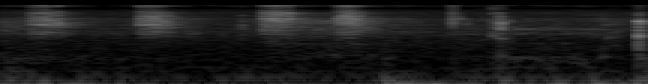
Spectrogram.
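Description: Computer mouse scroll wheel clicking through its notches: a quick, uneven run of soft clicks.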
